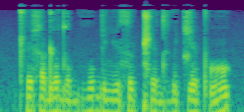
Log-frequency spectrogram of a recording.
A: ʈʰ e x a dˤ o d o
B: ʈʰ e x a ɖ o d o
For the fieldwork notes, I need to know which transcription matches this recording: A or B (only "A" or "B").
B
